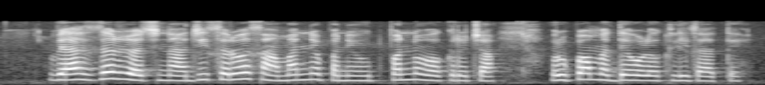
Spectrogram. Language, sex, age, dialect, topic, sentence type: Marathi, female, 25-30, Northern Konkan, banking, statement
